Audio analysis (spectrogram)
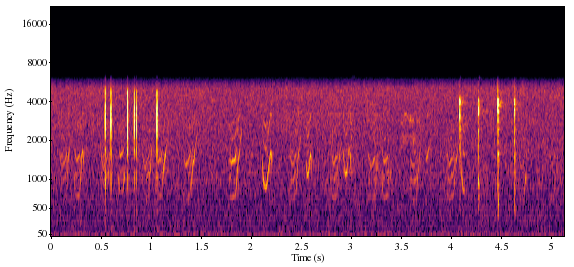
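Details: Pet guinea pig calling indoors: short faint squeaks around the middle range with a few brighter high clicks near the start and end, over a steady background hiss.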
